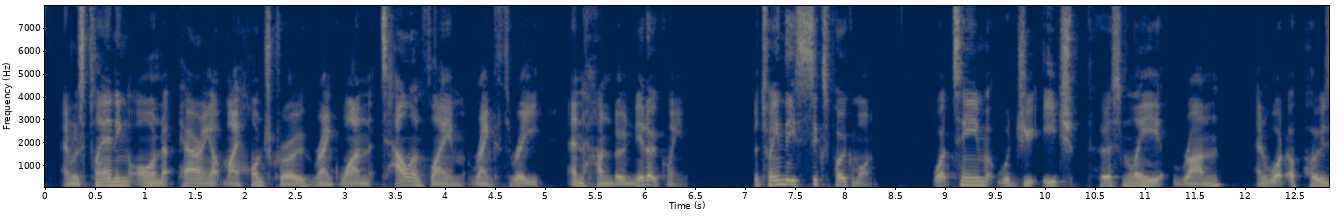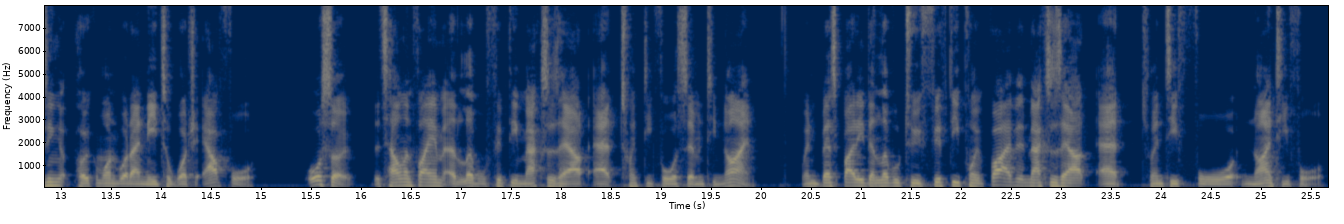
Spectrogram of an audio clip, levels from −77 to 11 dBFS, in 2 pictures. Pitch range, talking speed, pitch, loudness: 110-145 Hz, 140 wpm, 125 Hz, -23 LUFS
